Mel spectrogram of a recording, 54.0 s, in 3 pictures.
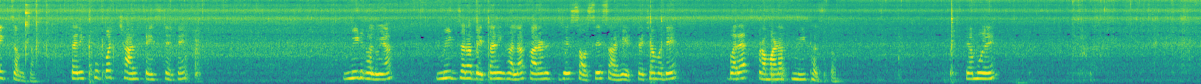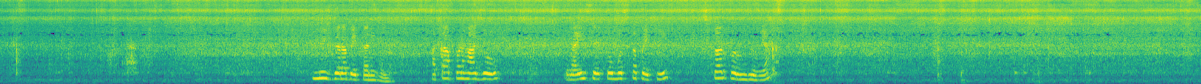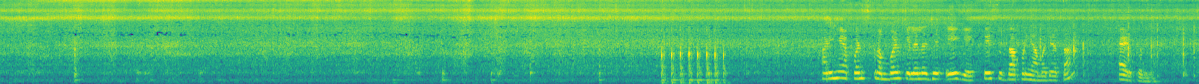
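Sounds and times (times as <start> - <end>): food sizzling in a wok: 0.0 - 54.0
spatula scraping and tapping pan: 45.9 - 47.1, 52.1 - 54.0.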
